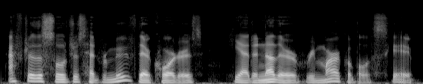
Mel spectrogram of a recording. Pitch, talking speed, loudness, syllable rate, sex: 105 Hz, 170 wpm, -19 LUFS, 6.2 syllables/s, male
